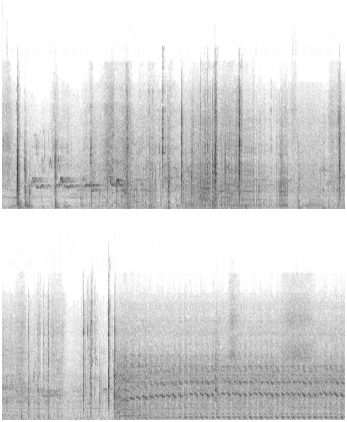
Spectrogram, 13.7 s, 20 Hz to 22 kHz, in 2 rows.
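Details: BMW E36 crank no start after swapping in a tested-good ECU: several seconds of uneven cranking churn, never catches or fires; cause still unfound.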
